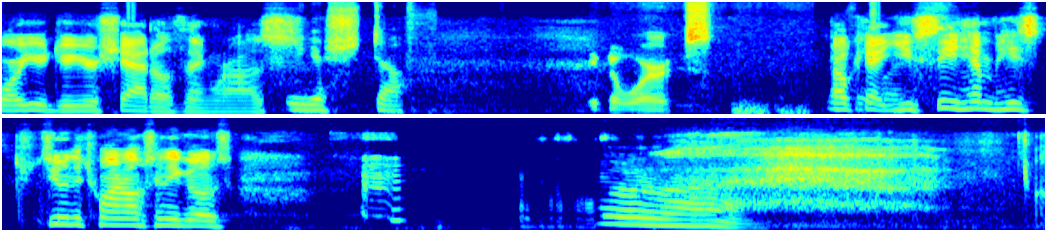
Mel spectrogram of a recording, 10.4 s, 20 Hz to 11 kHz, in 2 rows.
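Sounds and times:
speech: 0:00.0 - 0:02.2, 0:02.9 - 0:07.3, 0:08.2 - 0:09.4
person mimicking a yawn with their voice: 0:07.8 - 0:09.7.

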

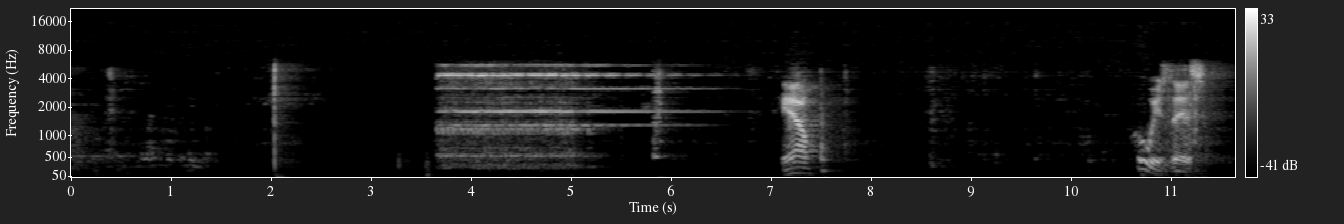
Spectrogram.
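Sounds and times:
telephone bell ringing: 0:03.6 - 0:06.7
speech: 0:07.1 - 0:07.6, 0:10.7 - 0:11.4.

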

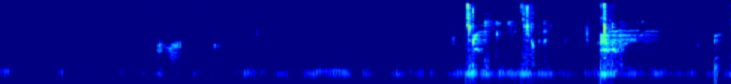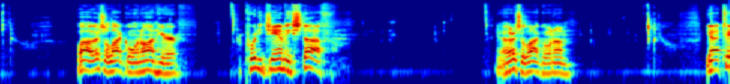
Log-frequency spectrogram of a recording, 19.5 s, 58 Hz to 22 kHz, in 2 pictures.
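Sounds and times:
mouth slurping, sucking and lip smacks while tasting red wine: 0:02.0 - 0:03.0, 0:06.0 - 0:08.8, 0:09.5 - 0:10.4, 0:12.6 - 0:13.0, 0:17.5 - 0:18.8
speech: 0:10.8 - 0:12.3, 0:13.0 - 0:14.3, 0:16.4 - 0:17.5, 0:19.2 - 0:19.4.

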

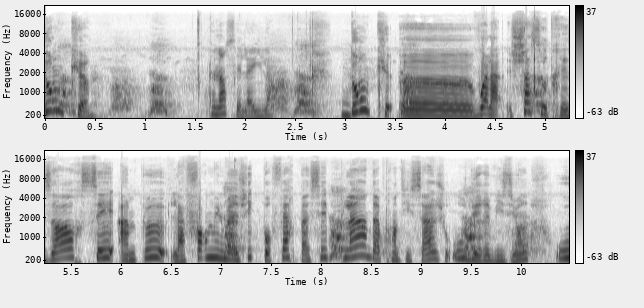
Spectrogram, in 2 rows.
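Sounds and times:
protection dog barking: 0:00.0 - 0:01.4, 0:02.2 - 0:02.8, 0:04.8 - 0:05.1, 0:07.0 - 0:07.4, 0:08.0 - 0:10.2
speech: 0:00.3 - 0:00.6, 0:01.6 - 0:10.4.

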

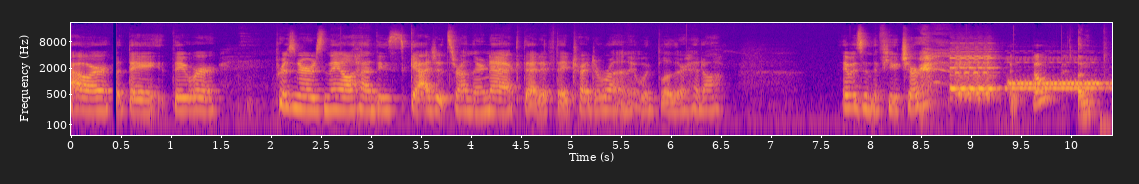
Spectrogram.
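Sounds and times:
speech: 0:00.0 - 0:06.6, 0:07.7 - 0:10.4
telephone ringing with a bright electronic tone: 0:08.7 - 0:10.4.

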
